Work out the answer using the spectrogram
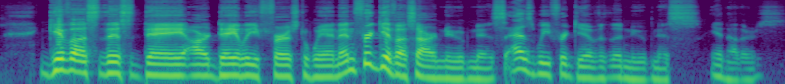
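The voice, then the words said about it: Mock preacher voice. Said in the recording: “in my preacher voice? ... preacher voice.”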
